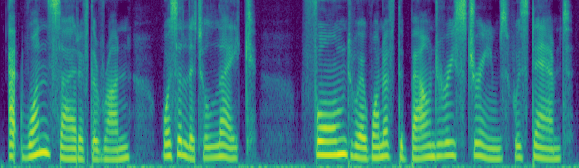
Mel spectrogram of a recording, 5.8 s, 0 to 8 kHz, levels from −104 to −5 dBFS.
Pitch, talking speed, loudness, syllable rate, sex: 205 Hz, 195 wpm, -17 LUFS, 5.5 syllables/s, female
